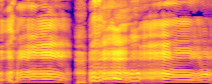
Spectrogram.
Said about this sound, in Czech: Když přestali miminko třeba jen na minutu napájet mlékem, rozječilo se, divně zbořilo dům.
